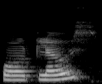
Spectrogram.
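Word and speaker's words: Port Louis: Pronounce it पोर्ट लाउस।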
